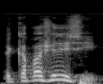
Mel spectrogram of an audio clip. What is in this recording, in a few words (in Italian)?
"levassi da tutti i 55", crespinese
